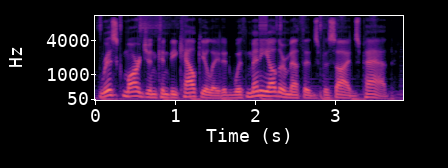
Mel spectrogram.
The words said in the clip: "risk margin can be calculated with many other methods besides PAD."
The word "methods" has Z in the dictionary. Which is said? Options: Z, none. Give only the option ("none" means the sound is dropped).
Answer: Z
